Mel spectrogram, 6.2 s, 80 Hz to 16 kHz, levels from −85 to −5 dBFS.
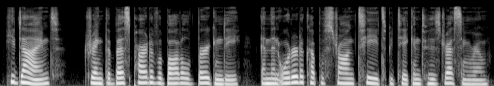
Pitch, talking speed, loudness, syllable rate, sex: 205 Hz, 250 wpm, -17 LUFS, 6.1 syllables/s, female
